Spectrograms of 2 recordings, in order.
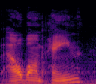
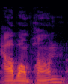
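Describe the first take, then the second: First: The last word is said like English 'pain'. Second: The last word is said more like 'pan'. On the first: "it's called Albon Albon Pain" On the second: "I guess you say it Albon Pan"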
